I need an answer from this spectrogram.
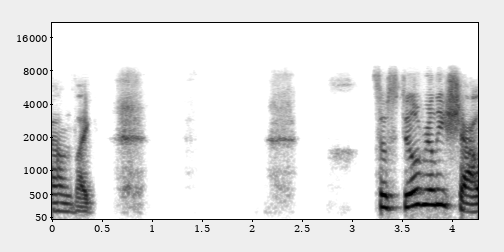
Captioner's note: shallow breathing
